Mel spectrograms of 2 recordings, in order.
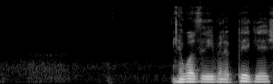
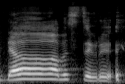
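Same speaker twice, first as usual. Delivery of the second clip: high, louder laughing insistence; insistent protest; 8 semitones higher, 6 dB louder than usual. Retold or imitated. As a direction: insist again, higher and louder.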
